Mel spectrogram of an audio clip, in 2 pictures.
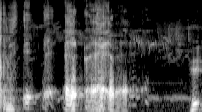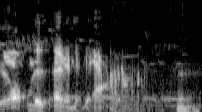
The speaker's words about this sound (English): More phlegm, sir. With a sort of gurgly death rattle at the end.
